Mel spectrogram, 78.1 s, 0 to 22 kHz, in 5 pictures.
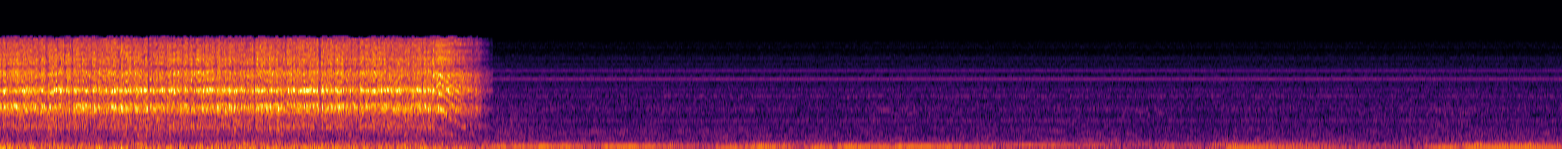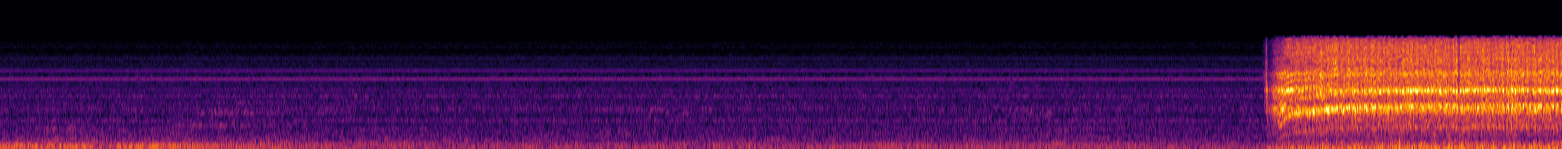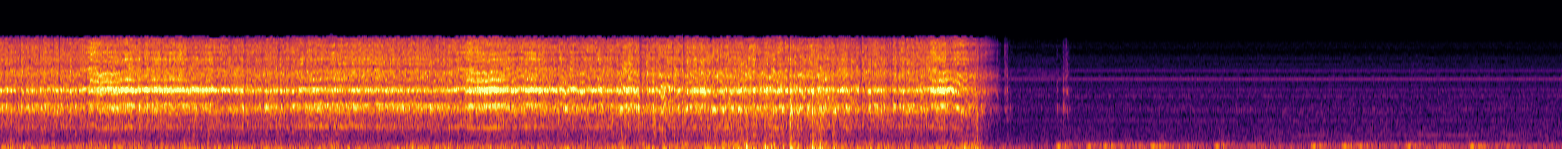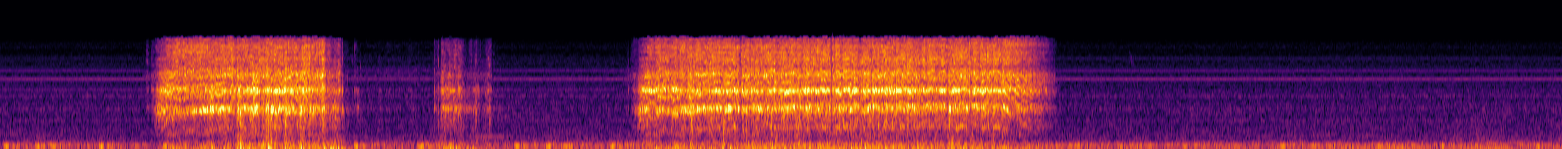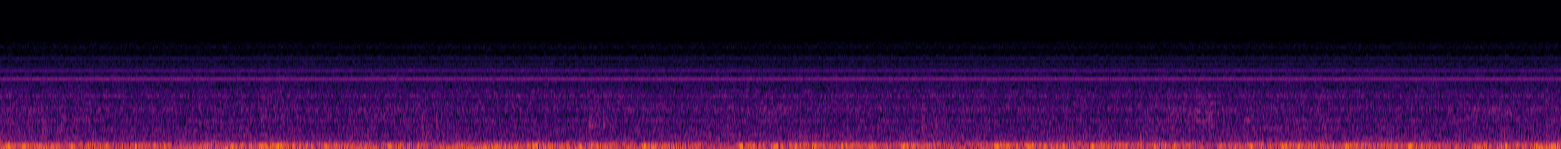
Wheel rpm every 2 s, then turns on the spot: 160, 160, 60, 0, 0, 0, 0, 0, 0, 0, 0, 0, 0, 0, 100, 160, 160, 160, 160, 160, 100, 0, 0, 0, 90, 30, 30, 160, 100, 0, 0, 0, 0, 0, 0, 0, 0, 0, 0.
50-52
